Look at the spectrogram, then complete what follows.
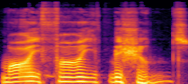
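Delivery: nerdy voice through the nose. Speaker mocks to an audience how a man sounds, imitating a nasal, nerdy voice. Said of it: "He's got a nerdy voice. He's got a nasal".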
